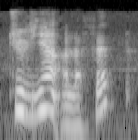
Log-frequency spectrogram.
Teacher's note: au registre familier, il suffit à l'oral d'une intonation montante et à l'écrit d'un point d'interrogation. · On n'a que l'intonation montante qui montre qu'il s'agit d'une question.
